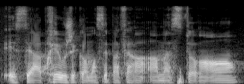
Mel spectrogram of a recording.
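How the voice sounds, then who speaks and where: Young adult man, low voice, interview guest, conversational, rephrases often. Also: level tone, fast, fairly bright tone.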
